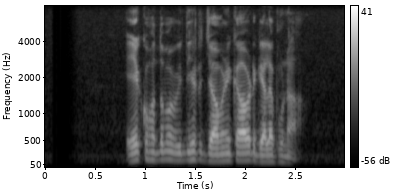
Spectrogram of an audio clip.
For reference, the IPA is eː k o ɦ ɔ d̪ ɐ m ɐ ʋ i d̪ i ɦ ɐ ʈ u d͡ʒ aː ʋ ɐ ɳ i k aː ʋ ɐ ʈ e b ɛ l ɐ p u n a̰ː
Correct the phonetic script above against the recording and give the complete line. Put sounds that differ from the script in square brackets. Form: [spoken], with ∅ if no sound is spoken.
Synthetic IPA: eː k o ɦ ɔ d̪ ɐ m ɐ ʋ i d̪ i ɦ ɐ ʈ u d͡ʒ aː ʋ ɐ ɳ i k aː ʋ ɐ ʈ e [ɡ] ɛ l ɐ p u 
